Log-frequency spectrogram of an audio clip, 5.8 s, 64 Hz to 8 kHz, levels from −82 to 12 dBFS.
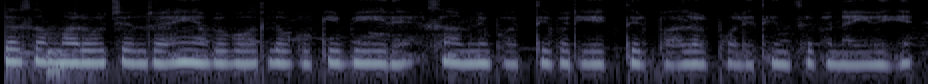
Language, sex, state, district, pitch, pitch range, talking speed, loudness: Hindi, female, Chhattisgarh, Jashpur, 215 Hz, 205-220 Hz, 240 wpm, -37 LUFS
